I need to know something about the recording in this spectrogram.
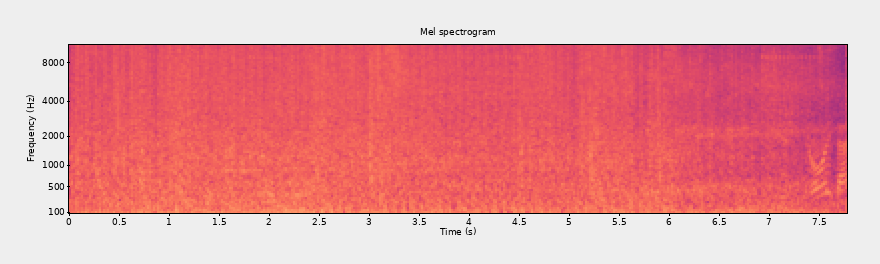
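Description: Energy beams crackle and hum.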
